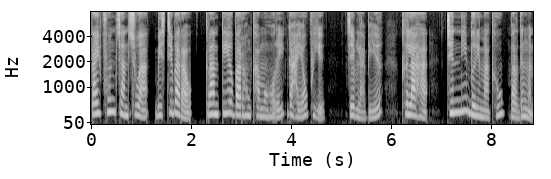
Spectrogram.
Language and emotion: Bodo, neutral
